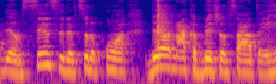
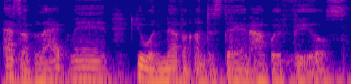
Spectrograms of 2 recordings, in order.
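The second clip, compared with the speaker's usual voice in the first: very quiet, solemn, deep-sounding half-whisper; 12 semitones lower, 17 dB quieter than usual. Retelling how Ralph started half-whispering: imitating Ralph's half-whisper. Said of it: "start this whole whispering like you really saying some shit".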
